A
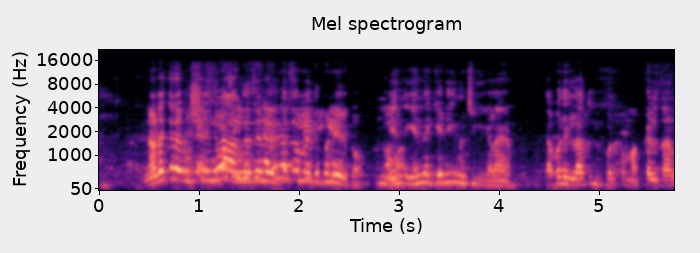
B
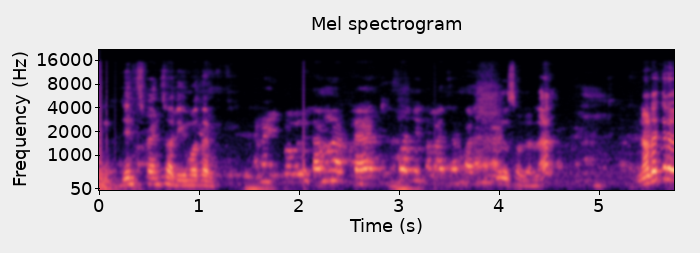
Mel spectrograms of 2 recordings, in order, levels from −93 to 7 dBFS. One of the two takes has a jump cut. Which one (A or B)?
B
